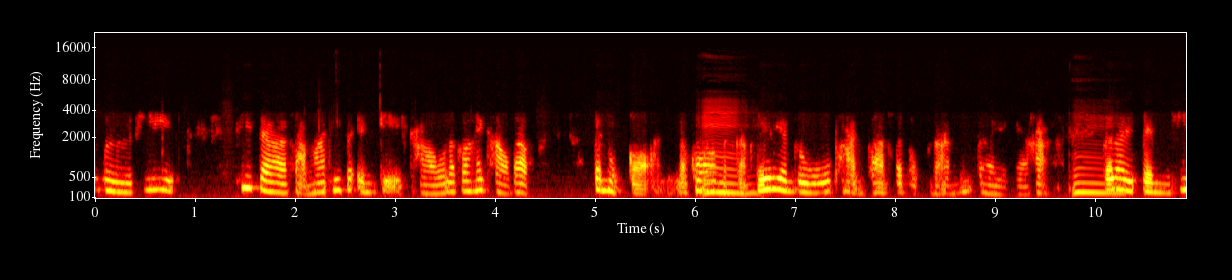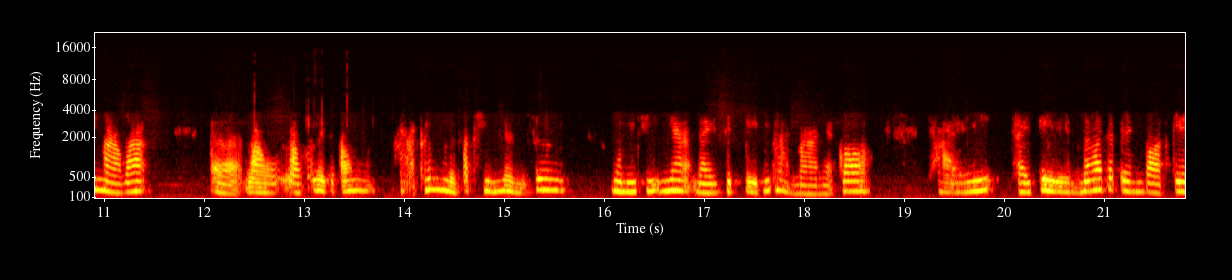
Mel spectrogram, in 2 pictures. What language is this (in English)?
Thai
